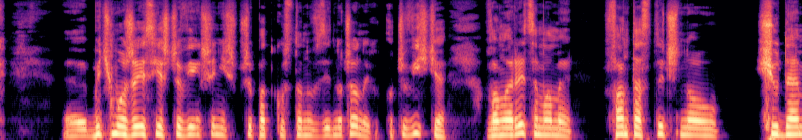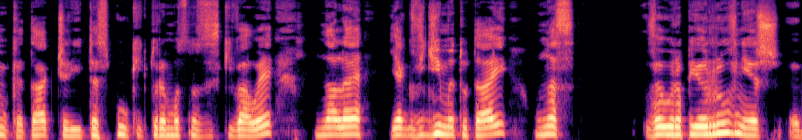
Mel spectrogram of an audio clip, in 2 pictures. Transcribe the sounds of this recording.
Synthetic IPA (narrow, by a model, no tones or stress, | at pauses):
bɘt͡ɕmɔʐɛjɛst̪jɛʂt͡ʂɛvʲjɛŋkʂɛɲiʂfpʂɘpat̪kust̪anuvzʲjɛd̪nɔt͡ʂɔnɘxɔt͡ʂɘvʲiɕt͡ɕɛ | vamɛɾɘt̪sɛmamɘ | fant̪ast̪ɘt͡ʂnɔ̃w̃ | ɕud̪ɛmkɛt̪ak̚t͡ʂɘlʲit̪ɛspuwkʲikt̪uɾɛmɔt̪snɔzɘskʲivawɘ | nalɛ | jaɡvʲid͡ʑimɘt̪ut̪aj | unas | vɛwɾɔpʲjɛɾuvɲɛʂ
